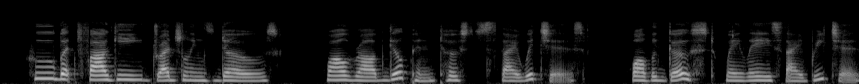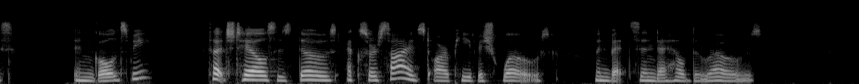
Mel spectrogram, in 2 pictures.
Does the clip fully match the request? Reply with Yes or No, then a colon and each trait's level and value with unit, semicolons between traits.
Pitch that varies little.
No: average, 3.3 semitones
